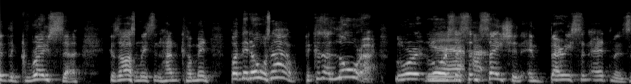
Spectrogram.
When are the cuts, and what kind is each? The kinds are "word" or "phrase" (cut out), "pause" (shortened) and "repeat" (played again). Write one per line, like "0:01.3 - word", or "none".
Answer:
0:01.3 - phrase
0:02.7 - word
0:03.9 - pause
